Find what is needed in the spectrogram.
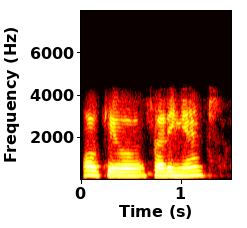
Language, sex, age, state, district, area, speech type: Tamil, female, 45-60, Tamil Nadu, Kanchipuram, urban, conversation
